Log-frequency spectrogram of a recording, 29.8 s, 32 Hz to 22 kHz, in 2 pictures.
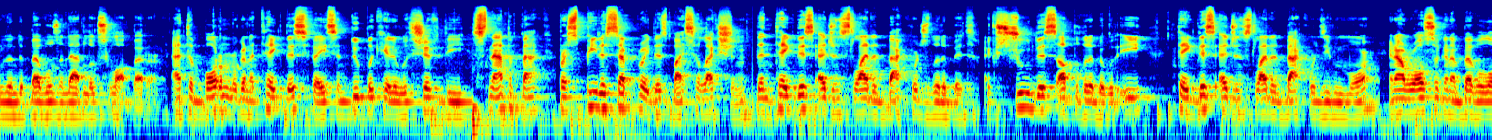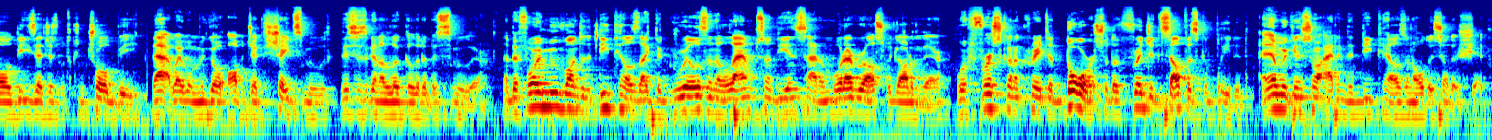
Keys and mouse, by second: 0.6 shift+Tab, 0.6 shift+middle click, 0.9 middle drag, 1.6 shift+middle click, 1.9 3, 2.1 click, 2.3 middle click, 2.9 shift+d, 4.4 click, 5.5 super+z, 5.7 p, 6.3 Tab, 6.5 click, 7.0 click, 7.5 2, 7.6 middle click, 7.6 z, 7.9 g, 8.1 g, 9.6 click, 9.7 z, 9.9 e, 11.0 click, 11.3 2, 11.5 click, 11.8 middle click, 12.2 g, 12.3 g, 13.7 z, 14.1 super+b, 16.1 click, 16.3 Tab, 17.0 click, 18.5 a, 19.3 middle drag, 19.8-21.4 middle drag, 22.5-22.9 middle drag.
